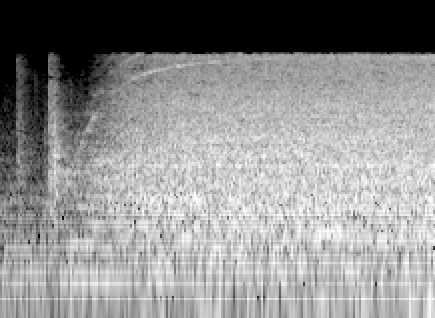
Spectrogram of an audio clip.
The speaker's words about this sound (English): And this everybody got right, because you're right. You were waiting to hear the sound of a vacuum cleaner. A lot of sounds sound like a vacuum cleaner, but the vacuum cleaner has a very distinctive sound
